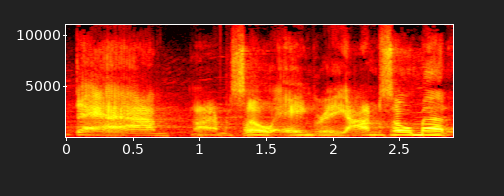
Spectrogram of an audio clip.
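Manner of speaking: raspy, drawn-out tantrum shout; mock angry child. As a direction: imitate a furious daughter yelling at her dad. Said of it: "if she comes at me".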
